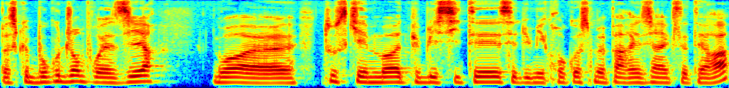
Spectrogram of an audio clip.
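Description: Dark, mellow tone from a man at a fairly quick pace, with monotone, flat intonation, very even loudness, and a quiet background. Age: 30s. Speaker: video host. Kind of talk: casual chat. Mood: relaxed, thoughtful. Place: studio. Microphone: studio mic.

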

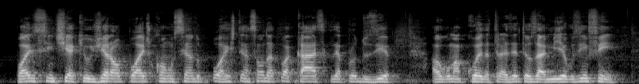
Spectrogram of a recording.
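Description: A man at a very fast pace with monotone, flat intonation. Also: medium pitch for a man. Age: 40s. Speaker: podcast host and print journalist; podcast host, print journalist. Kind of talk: casual interview chat. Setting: studio. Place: studio. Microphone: studio mic.

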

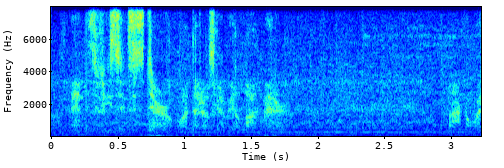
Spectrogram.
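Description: A man whispers at a very fast pace. Noticeable background noise sits behind him. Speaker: video game streamer. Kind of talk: casual talk to camera while playing a game. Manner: whispered, hushed.

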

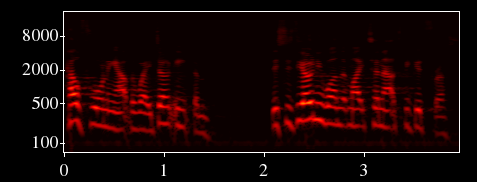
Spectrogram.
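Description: A woman talking at a very fast pace, with ordinary pitch variation and a quiet background. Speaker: conference keynote speaker. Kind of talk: keynote talk. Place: stage.

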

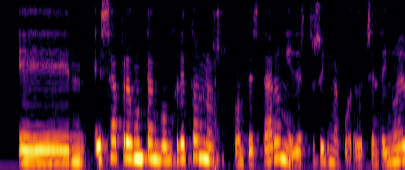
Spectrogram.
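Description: A woman's dark, mellow tone. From Asturias, Spain. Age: 30s. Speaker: virtual assistant and community founder; podcast guest. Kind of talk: interview. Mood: relaxed, chatty. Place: home room.

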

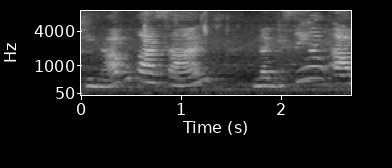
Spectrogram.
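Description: There is noticeable background noise behind the speaker. A woman talks with a gentle tone. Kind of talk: bedtime storytelling, scripted narration with character voices. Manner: animated, expressive, changes voice for each character; gentle, slow and clear, child-friendly.

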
